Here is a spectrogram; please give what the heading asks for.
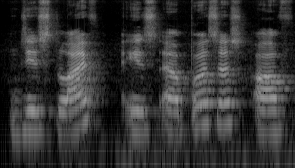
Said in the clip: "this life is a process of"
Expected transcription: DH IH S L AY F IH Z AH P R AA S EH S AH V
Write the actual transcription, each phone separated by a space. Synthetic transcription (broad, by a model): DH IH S L AY F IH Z AH P AA S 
